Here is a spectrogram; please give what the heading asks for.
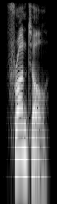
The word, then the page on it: frontal: frʌ́ntl; フラントォ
